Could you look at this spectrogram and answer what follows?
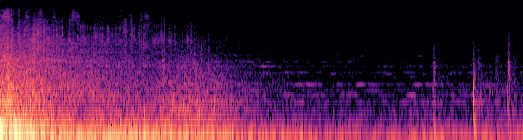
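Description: Confringo blasting curse going off in Hogwarts Legacy: a loud explosive burst at the start that decays into a long fading rumble, followed by a few faint sharp clicks near the end.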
